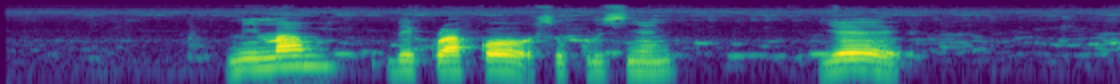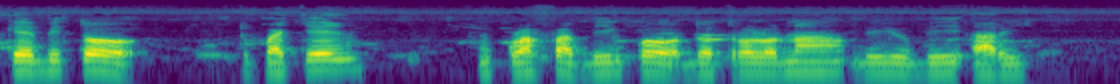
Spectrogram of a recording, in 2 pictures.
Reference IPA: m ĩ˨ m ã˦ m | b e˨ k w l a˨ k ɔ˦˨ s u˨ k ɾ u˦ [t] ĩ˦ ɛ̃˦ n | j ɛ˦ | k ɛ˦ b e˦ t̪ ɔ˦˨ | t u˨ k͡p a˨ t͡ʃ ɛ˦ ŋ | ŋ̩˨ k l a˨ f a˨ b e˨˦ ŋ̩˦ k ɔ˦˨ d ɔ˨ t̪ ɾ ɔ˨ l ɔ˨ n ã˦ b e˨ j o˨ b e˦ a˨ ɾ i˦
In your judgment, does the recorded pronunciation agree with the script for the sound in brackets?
no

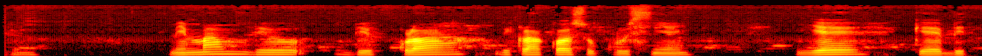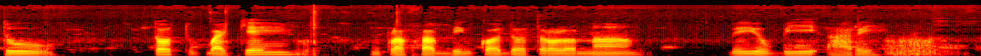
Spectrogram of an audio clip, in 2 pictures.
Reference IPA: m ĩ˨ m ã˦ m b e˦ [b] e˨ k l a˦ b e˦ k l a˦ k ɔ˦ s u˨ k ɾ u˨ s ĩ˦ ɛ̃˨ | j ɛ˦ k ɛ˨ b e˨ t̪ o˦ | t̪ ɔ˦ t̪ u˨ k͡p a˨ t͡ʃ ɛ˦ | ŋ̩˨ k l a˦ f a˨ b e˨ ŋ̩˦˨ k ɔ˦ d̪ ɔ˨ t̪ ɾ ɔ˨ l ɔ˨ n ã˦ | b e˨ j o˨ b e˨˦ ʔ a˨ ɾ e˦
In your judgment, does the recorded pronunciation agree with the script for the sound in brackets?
yes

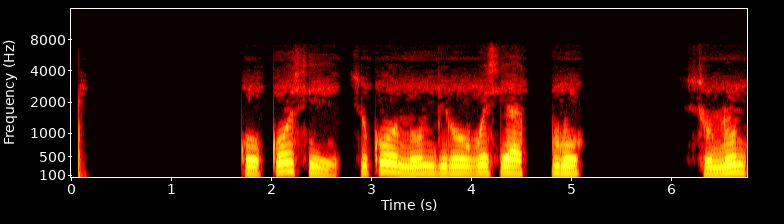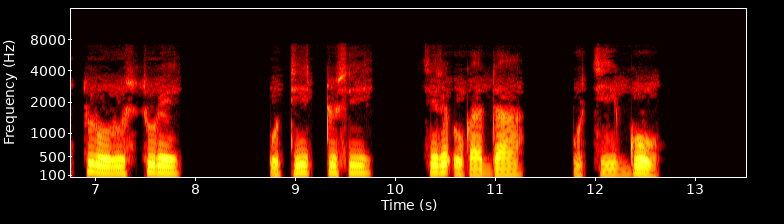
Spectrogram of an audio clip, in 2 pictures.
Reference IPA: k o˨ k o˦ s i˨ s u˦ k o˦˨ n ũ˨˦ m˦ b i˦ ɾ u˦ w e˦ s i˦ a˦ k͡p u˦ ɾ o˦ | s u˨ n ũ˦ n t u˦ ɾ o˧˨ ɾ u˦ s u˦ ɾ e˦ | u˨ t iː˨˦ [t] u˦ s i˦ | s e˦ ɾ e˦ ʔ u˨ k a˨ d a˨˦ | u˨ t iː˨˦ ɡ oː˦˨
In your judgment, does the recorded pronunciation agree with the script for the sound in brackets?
yes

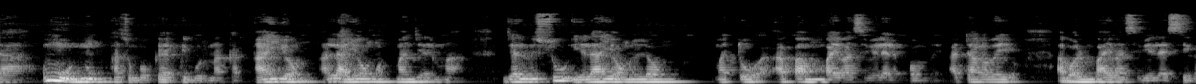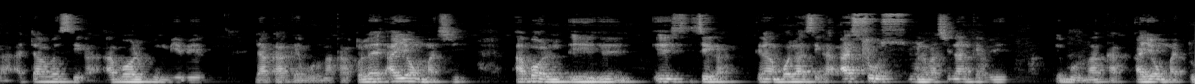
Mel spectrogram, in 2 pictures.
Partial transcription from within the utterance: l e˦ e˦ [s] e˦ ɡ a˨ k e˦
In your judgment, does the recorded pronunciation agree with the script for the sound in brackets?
yes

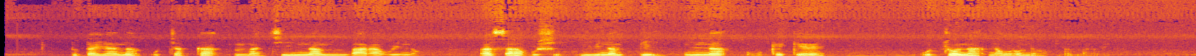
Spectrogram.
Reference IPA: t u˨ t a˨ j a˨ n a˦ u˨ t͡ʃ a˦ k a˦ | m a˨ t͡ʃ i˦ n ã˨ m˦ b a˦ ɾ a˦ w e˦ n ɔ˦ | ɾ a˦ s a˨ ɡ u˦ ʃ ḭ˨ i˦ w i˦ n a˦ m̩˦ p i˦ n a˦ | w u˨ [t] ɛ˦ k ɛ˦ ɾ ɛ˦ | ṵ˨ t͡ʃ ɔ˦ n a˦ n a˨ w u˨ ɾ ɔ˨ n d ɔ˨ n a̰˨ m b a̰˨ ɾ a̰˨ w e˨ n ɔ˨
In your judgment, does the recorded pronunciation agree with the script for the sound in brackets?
no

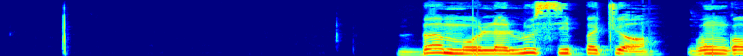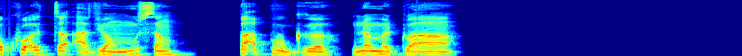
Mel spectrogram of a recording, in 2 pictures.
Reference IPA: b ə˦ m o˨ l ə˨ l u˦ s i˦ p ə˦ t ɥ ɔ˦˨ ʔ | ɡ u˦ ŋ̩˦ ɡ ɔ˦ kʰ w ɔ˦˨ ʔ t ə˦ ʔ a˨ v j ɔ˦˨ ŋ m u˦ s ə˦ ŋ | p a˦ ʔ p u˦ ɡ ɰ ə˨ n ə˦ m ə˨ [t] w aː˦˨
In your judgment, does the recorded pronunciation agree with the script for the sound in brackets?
yes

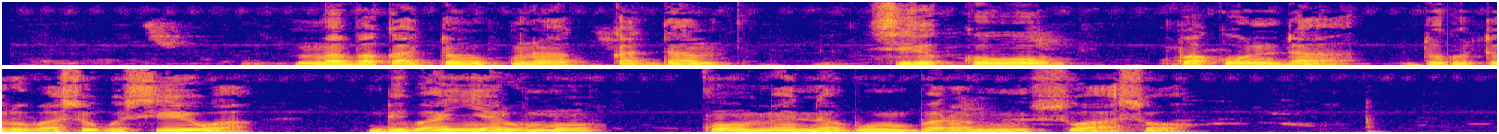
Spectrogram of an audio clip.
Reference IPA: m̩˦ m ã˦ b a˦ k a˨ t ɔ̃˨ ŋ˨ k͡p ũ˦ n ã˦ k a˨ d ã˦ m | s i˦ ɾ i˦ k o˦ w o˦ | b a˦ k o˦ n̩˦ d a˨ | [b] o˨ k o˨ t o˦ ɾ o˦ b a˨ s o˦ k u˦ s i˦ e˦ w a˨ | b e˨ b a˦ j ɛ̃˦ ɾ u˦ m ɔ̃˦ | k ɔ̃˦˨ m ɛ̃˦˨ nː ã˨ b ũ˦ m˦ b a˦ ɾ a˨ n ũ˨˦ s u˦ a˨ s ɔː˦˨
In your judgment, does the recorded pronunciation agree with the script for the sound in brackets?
no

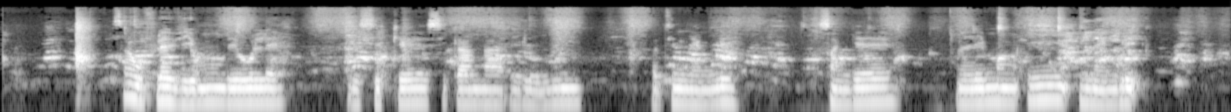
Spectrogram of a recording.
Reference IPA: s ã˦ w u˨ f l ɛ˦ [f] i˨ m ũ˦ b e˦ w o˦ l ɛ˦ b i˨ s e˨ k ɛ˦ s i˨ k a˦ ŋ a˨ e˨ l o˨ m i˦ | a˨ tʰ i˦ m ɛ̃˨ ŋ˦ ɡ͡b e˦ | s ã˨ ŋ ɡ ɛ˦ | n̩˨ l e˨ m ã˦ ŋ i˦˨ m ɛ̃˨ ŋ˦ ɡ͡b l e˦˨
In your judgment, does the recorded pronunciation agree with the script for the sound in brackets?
no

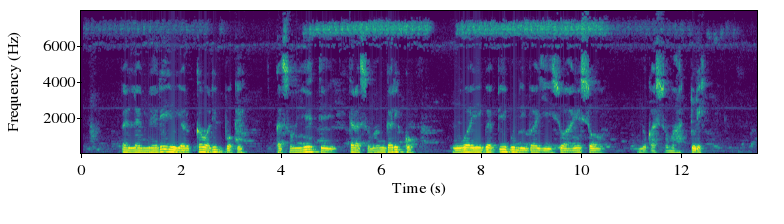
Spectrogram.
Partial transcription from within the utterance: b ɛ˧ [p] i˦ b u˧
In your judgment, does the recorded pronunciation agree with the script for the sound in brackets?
yes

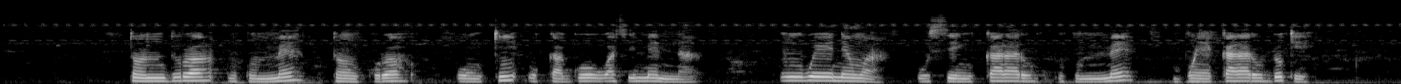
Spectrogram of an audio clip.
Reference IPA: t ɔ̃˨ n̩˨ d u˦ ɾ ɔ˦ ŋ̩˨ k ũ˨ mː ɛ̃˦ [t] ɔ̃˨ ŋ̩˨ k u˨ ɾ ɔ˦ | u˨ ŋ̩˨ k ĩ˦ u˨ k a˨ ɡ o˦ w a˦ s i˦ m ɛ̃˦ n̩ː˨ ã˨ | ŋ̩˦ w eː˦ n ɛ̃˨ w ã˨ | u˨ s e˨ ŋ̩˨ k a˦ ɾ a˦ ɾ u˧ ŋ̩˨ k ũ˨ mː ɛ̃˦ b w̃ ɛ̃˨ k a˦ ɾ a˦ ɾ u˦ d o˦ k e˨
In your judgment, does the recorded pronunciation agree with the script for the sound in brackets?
yes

